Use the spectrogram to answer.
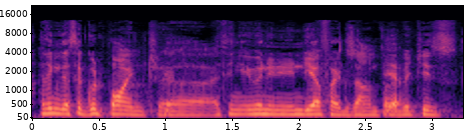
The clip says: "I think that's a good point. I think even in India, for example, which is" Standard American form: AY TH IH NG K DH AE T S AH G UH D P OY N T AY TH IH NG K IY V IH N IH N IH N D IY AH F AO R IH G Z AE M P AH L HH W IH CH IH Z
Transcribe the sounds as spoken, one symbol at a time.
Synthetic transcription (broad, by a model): AY T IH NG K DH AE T S AH G UH D P OY N T AY T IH NG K IY V IH N IH N IH N D IY AH F AO R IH G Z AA M P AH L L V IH CH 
